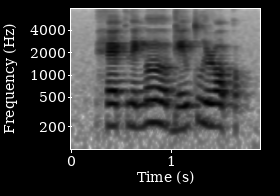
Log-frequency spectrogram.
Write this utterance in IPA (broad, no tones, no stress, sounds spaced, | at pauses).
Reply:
h ɛː k ð e ŋ ɤː ɡ e i̯ tʷ i ɹ ɔ k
